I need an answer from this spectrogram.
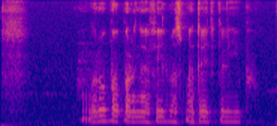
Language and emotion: Russian, neutral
